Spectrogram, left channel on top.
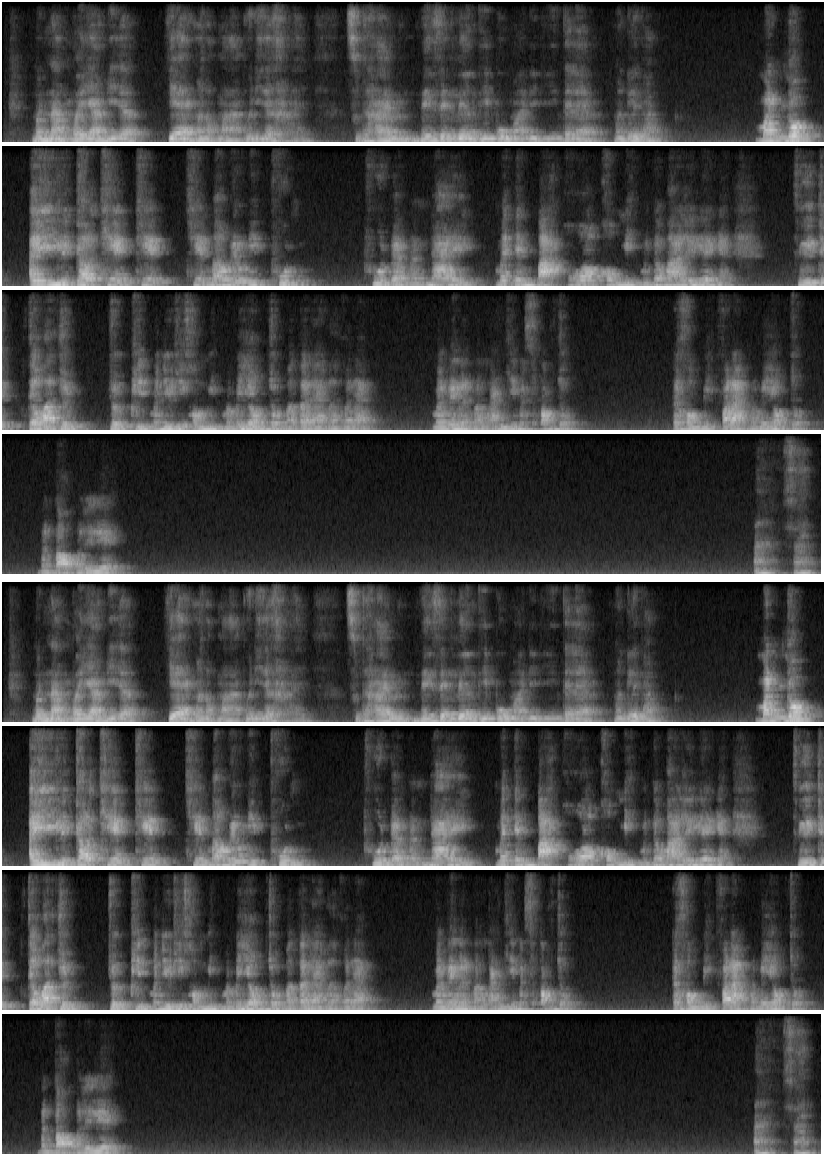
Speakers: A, on the right; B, on the right.
A: เหมือนหนังพยายามที่จะแยกมันออกมาเพื่อที่จะขายสุดท้ายในเส้นเรื่องที่ปูมาดีๆตั้งแต่แรกอะมันก็เลยพัง
B: มันก็ไอ้เรืเคสเคสเคสมาเวลนี่พูดพูดแบบนั้นได้ไม่เต็มปากเพราะว่าคอมิกมันก็มาเรื่อยๆไงคือจะจะว่าจุดจุดผิดมันอยู่ที่คอมิกมันไม่ยอมจบมาแต่แรกแล้วก็ได้มันไม่เหมือนมังงะที่มันจะต้องจบ
A: อืม
B: แต่คอมิกฝรั่งมันไม่ยอมจบมันต่อมาเรื่อยๆ
A: อ่ะใช่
